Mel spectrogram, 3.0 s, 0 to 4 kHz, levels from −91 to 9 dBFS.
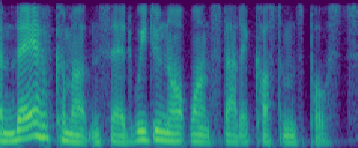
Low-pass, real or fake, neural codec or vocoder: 3.6 kHz; fake; codec, 16 kHz, 0.4 kbps, LongCat-Audio-Codec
